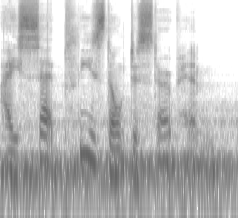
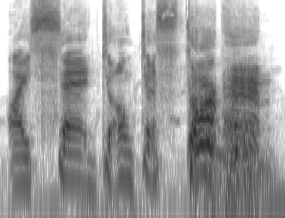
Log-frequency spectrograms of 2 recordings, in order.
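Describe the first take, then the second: First: It is said in a normal, calm voice. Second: It is shrieked in a deepened voice.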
